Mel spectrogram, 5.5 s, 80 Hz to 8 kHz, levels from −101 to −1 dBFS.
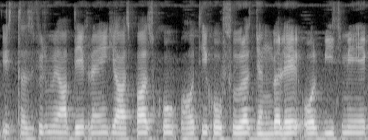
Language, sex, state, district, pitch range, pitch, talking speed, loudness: Hindi, male, Uttar Pradesh, Hamirpur, 115-120 Hz, 120 Hz, 215 wpm, -18 LUFS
